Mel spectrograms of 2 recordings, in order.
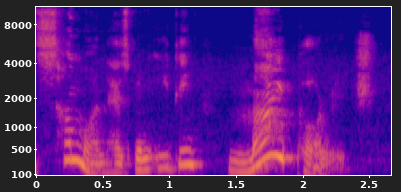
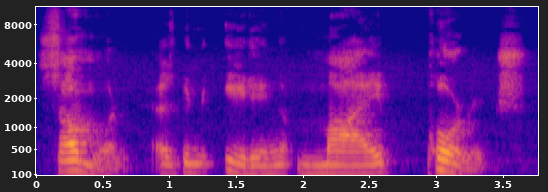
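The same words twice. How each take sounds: First: It is said in a medium, moderate voice. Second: It is said in a deep, booming voice. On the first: A middle-sized bear is speaking. "said Mama Bear in her medium-sized voice" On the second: A big, grown bear is speaking. "said Papa Bear in a great booming voice"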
